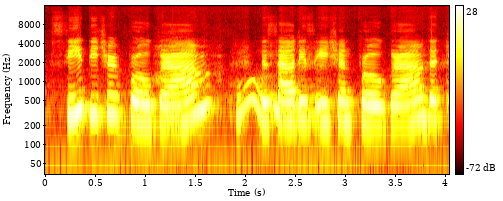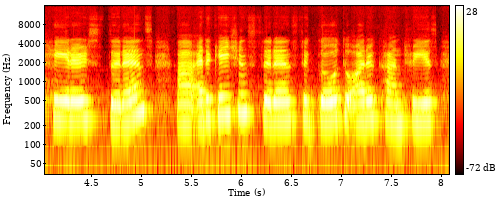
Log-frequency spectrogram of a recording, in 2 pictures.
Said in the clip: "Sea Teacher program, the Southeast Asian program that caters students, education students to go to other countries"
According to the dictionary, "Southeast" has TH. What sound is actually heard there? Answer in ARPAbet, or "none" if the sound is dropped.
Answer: T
